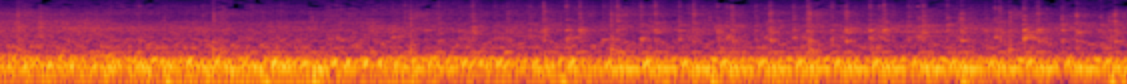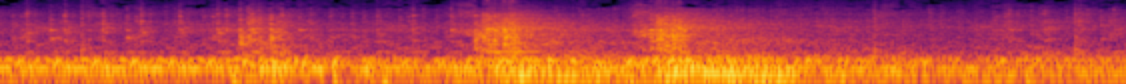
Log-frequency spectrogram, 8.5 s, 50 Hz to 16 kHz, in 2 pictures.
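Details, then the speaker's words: Steady, even carbureted V8 pickup idle with brief throttle blips, no misses or ticks, after carburetor cleaning, vacuum leak check and idle adjustment; runs great. "Okay, I think we're good. Not bad. Oh man, I'm super happy that thing is running great."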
